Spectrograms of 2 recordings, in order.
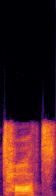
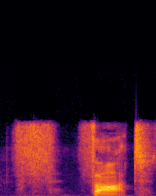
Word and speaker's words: thought: to the word thought instead of taught Tyler th thought try that one more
